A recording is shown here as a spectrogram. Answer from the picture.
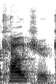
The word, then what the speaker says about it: Kaucher: Steven George Coucher is my full name. – Coucher? – Coucher. K-A-U-C-H-E-R. It's an old German name. – Okay. – And if I was in Germany, it would be pronounced Kaucher.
